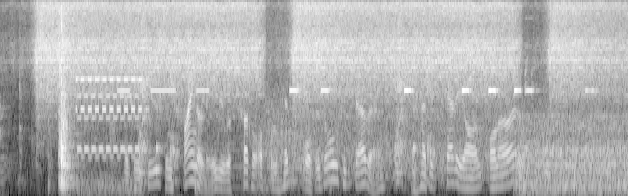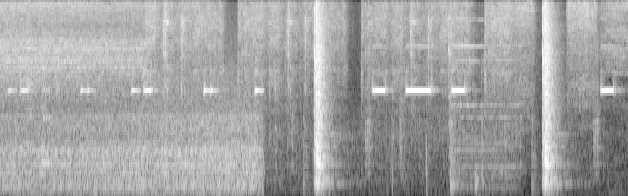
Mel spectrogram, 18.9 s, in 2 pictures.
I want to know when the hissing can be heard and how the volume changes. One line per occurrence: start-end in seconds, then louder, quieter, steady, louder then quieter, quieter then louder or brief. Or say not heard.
0.0-18.8 quieter.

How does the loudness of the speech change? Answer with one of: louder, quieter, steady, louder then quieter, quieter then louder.
steady.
